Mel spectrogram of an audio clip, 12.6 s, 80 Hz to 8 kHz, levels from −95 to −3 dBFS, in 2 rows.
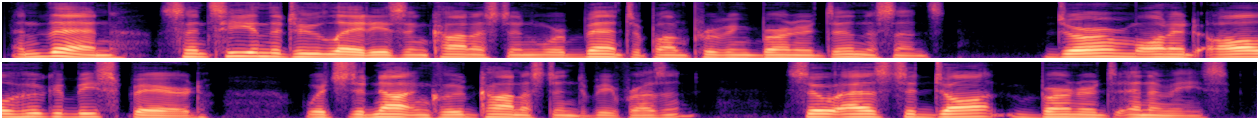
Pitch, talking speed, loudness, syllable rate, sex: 140 Hz, 170 wpm, -17 LUFS, 5.4 syllables/s, male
